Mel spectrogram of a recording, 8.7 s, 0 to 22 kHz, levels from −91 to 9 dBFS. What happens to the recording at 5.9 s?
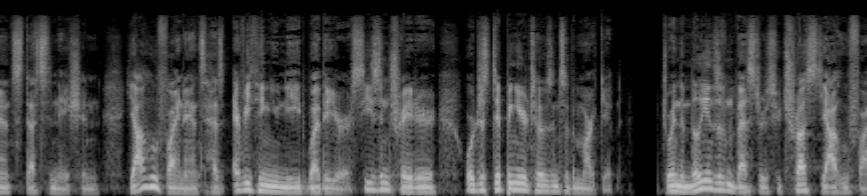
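Nothing goes wrong at 5.9 s: the speech there plays through intact, with no dropout, click, distortion or other fault at that moment.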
